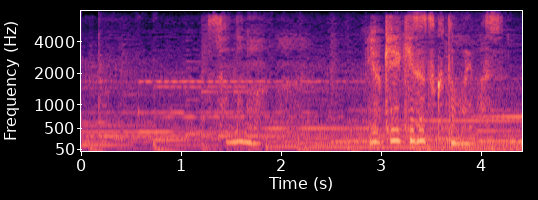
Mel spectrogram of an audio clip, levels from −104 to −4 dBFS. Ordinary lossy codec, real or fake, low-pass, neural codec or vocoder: Opus, 24 kbps; real; 7.2 kHz; none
